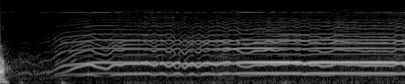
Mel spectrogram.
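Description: XK A100 J-11 RC plane's twin brushed electric motors and propellers spooling up to a high-pitched whine about half a second in, then holding near full throttle with a slightly wavering pitch.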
